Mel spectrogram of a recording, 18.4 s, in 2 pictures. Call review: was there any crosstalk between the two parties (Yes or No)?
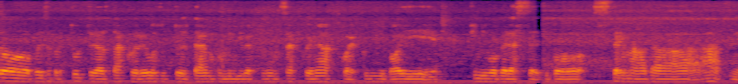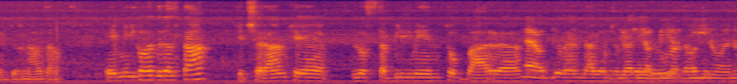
Yes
